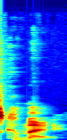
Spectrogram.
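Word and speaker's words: Khmer: Uh, but you don't drop you don't pronounce the R. It's Kame.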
